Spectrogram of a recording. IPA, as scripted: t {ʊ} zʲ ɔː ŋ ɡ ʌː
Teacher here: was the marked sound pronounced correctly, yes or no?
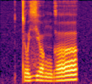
yes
